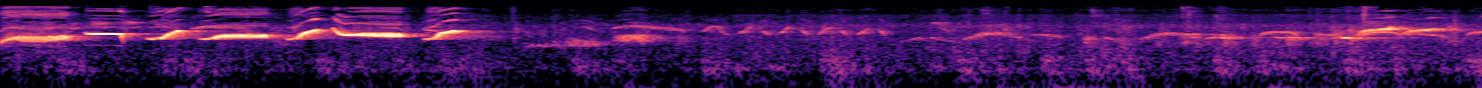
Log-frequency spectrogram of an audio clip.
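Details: Chinese hwamei singing "cao cầu" style, a straight song: loud rising whistled notes repeated about once every half second for two seconds, then softer, rapid warbled phrases and scattered notes continuing afterward.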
